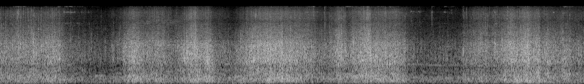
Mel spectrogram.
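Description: Synthetic tent fabric rustling and crinkling in repeated bursts as it is pulled out of its stuff sack and shaken out onto the grass.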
